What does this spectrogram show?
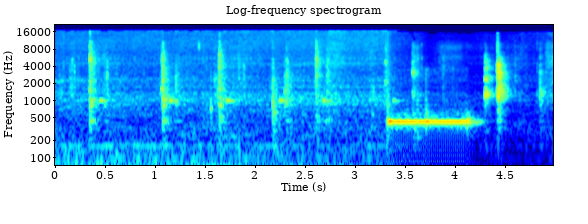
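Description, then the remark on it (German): A phone number is dialed with a steady series of sharp clicks to call the company Eurosol, then a single long ringing tone sounds clearly on the line, followed by a couple of brief electronic blips. No one speaks. “Wir rufen Eurosol an, wollen wissen, ob die Firma auch an deutsche Supermärkte liefert.”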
